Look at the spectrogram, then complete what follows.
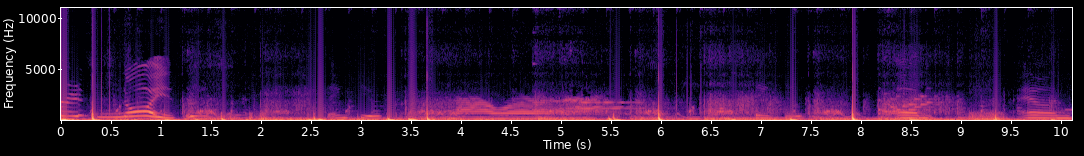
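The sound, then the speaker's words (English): Hooves clip-clop in sharp, uneven knocks across the whole stretch. A high, wavering whinny-like cry opens it, and humming tones and voice-like sounds run underneath. “Now can you please stop with this horse?”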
